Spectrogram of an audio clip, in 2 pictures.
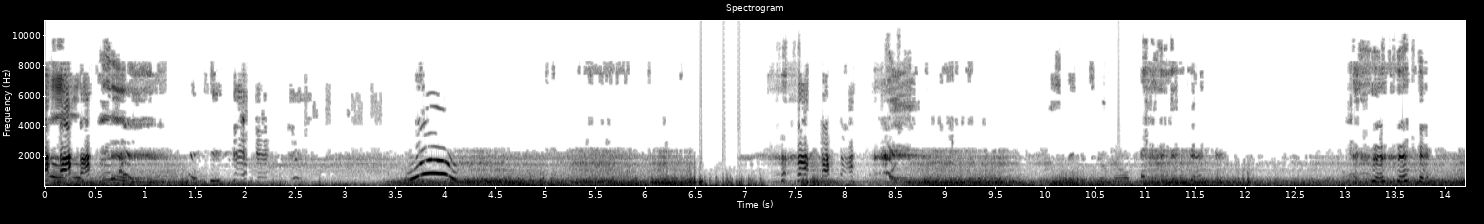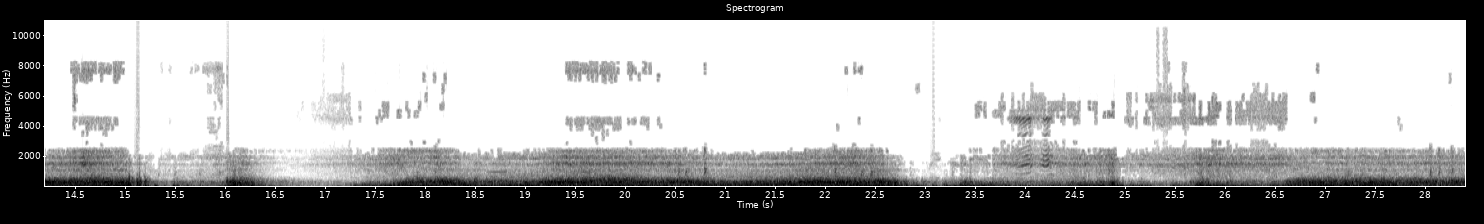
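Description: Strong wind roars past loudly.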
